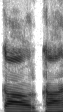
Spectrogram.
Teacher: जो कंठ ध्वनियां है वो आपकी क और ख है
